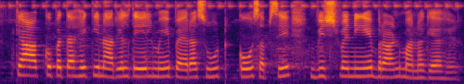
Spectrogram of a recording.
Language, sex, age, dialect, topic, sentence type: Hindi, female, 25-30, Marwari Dhudhari, agriculture, statement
